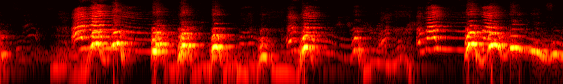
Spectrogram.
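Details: Dog named Watson howling indoors together with a baby boy; wavering, rising and falling howls in bursts of several notes, with the baby's voice mixed in and short pauses between phrases.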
